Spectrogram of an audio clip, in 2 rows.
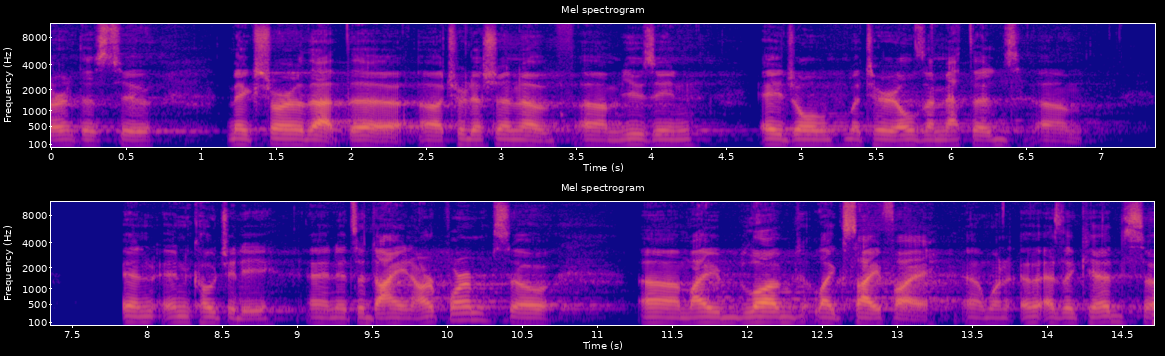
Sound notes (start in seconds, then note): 7.1 speaking foreign language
